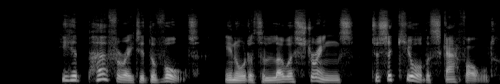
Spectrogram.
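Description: Speech recording with no technical faults audible anywhere.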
